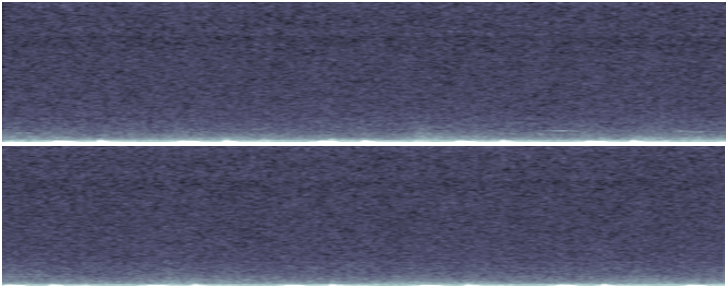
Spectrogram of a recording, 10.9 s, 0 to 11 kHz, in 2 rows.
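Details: ASMR heart-sound recording for sleep, with whispering: steady, soft low thumps at about 59 beats a minute with a faint hum behind; a regular, slow-normal heartbeat.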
